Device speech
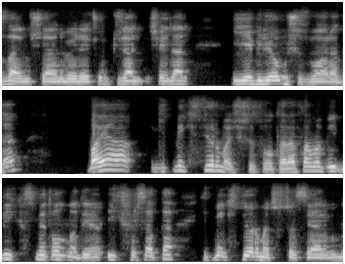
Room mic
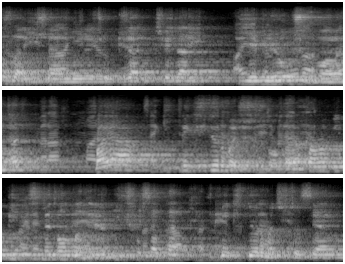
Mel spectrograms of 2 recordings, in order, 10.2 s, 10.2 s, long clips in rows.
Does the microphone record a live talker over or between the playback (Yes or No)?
Yes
